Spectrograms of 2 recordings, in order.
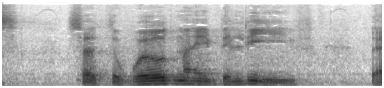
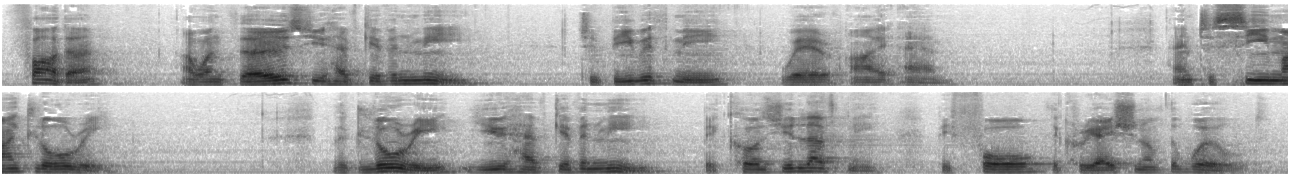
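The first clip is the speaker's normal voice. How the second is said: slow reading with many pauses. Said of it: "to read it like that, that, slowly".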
